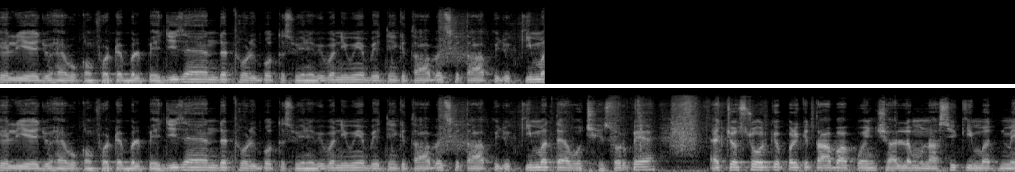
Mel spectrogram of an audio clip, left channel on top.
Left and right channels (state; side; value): drops out; left; at 5.5 s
